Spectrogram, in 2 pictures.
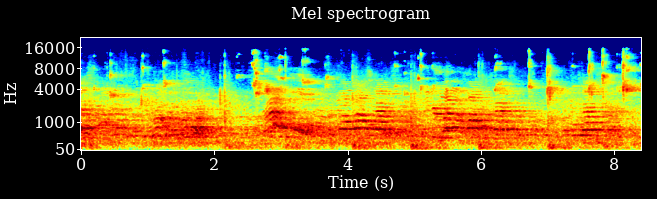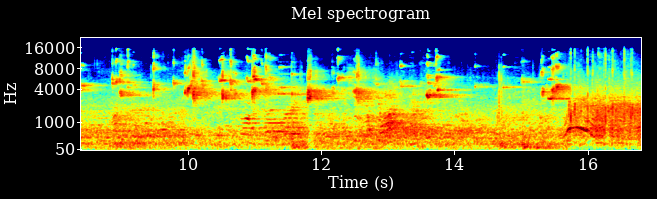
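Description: A basketball dribbling on a hardwood gym floor, with voices of players and spectators calling out, all echoing in a large gymnasium.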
